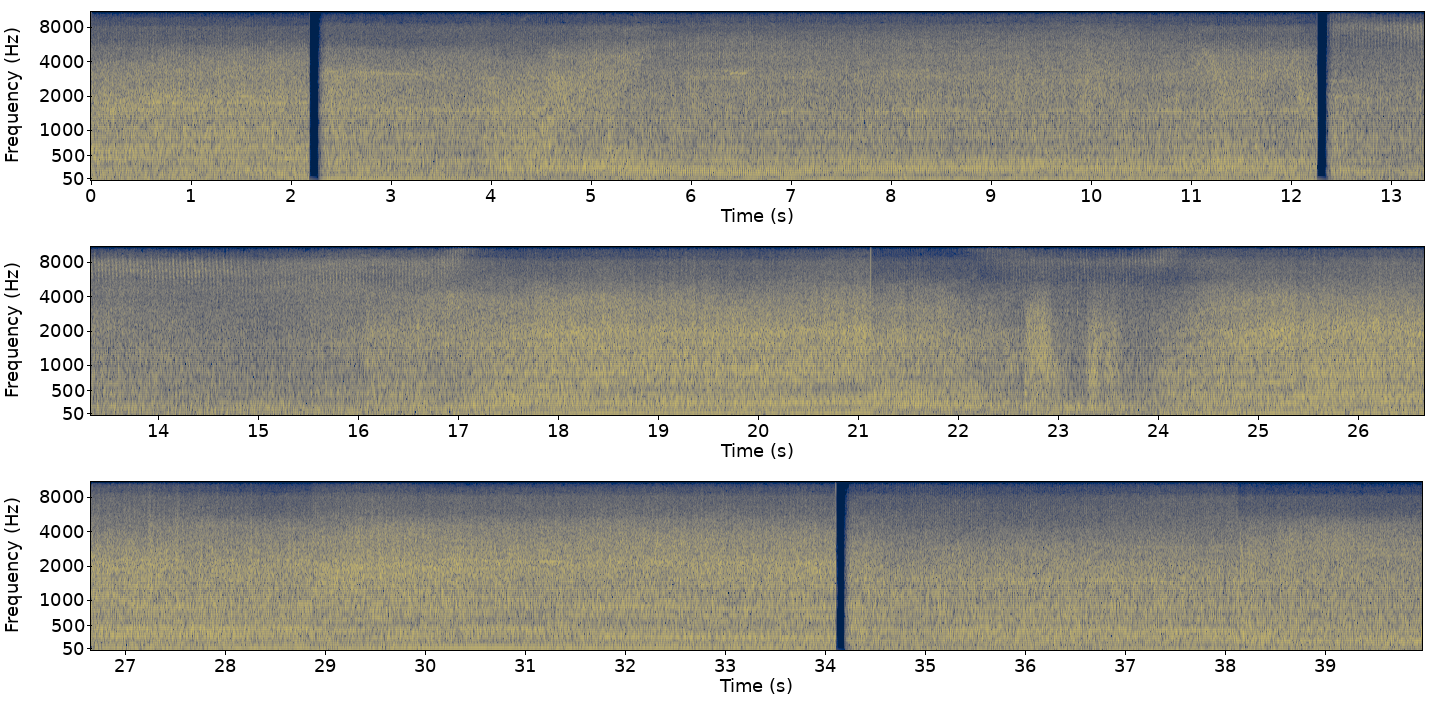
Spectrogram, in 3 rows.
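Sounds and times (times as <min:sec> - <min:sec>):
paramotor engine and propeller drone: 0:00.0 - 0:39.9.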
